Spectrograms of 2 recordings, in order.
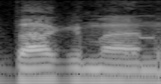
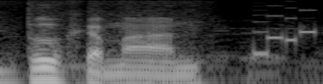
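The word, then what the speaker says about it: Bukamon: Hey, Bakaman leveled up. That's also not how that would be pronounced. It would be Bookamon cuz it's B U K A and I keep saying Baku.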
